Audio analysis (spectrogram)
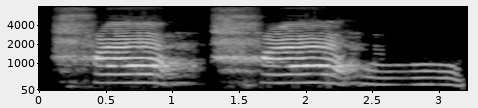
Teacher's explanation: গলার মাঝখানের দিকে হালকা চাপ লাগবে। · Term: বড় হা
